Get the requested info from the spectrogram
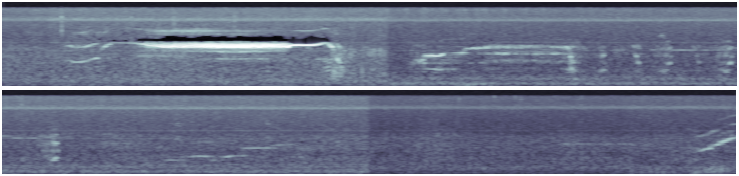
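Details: Tule elk in the rut at Point Reyes National Seashore, bugling one loud, high whistled note that climbs, holds steady for over a second, then breaks off. Fainter whistles and grunting pulses follow against quiet outdoor background.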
